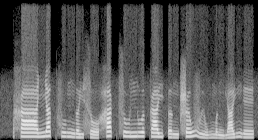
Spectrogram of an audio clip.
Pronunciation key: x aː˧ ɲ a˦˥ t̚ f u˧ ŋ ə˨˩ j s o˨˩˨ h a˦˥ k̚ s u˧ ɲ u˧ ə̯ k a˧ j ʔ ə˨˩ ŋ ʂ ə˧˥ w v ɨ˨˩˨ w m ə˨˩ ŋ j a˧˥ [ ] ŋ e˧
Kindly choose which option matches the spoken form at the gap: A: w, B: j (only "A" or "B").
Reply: B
